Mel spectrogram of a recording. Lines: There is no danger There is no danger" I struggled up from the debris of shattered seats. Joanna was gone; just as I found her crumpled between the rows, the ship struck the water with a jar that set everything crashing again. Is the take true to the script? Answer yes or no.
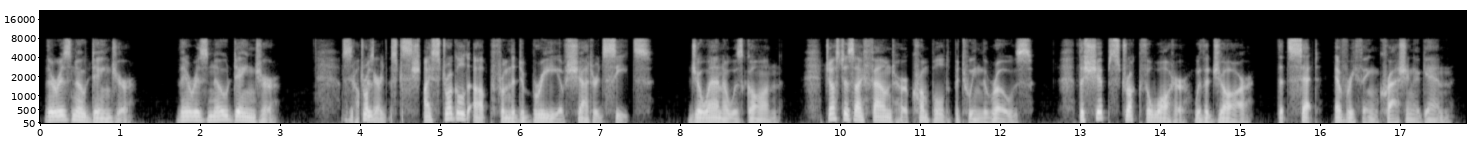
no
